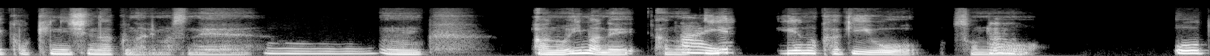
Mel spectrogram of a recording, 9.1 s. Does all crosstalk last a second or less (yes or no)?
yes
